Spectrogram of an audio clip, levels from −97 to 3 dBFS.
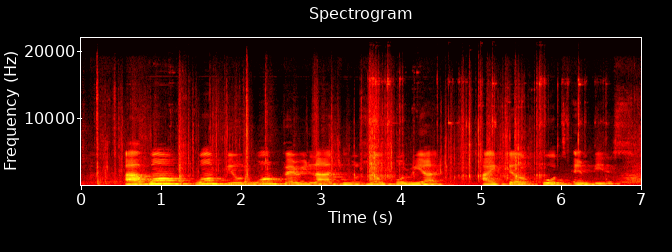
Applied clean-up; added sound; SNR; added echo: none; Mechanisms; 16 dB; none.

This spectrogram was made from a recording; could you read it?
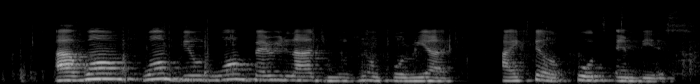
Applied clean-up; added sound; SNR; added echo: neural mask model RNNoise.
